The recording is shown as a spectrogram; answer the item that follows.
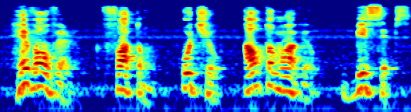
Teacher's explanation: Se eu for separar aqui, eu vou ver que revólver. Ok, toda a tonicidade delas está na paroxítona, na penúltima sílaba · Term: paroxítonas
